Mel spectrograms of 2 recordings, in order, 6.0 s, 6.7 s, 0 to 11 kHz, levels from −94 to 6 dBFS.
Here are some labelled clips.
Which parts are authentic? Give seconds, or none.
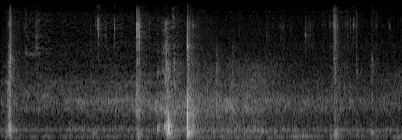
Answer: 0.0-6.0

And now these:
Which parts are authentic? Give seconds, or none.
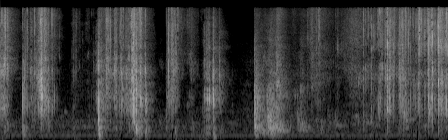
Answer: 0.0-3.1; 4.8-6.7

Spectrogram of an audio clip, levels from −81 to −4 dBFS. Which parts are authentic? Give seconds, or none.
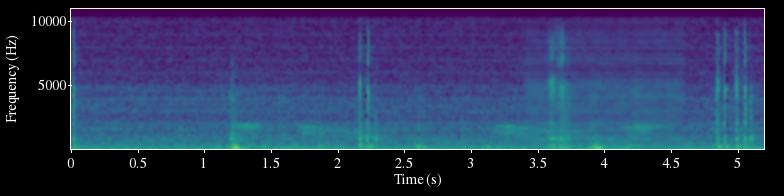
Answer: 0.0-3.4; 4.6-5.2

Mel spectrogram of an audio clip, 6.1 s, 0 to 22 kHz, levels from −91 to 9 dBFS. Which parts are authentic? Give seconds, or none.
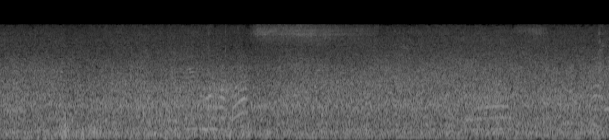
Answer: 0.8-2.4; 4.7-5.3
